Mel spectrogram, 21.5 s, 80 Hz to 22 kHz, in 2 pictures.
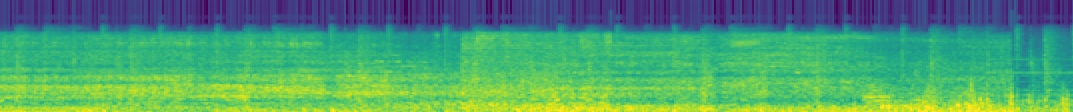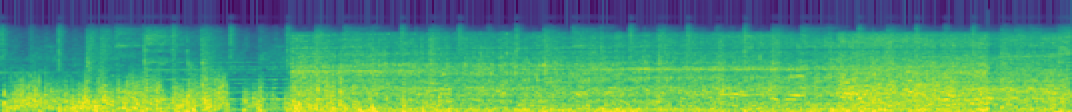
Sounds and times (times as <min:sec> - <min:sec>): Music: 0:00.0 - 0:21.4
Truck: 0:00.0 - 0:21.4.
